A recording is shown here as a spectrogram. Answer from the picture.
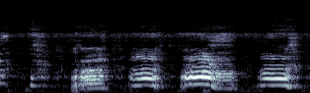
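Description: A dog barking in a run of short, pitched barks, about two a second, the loudest near the middle.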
